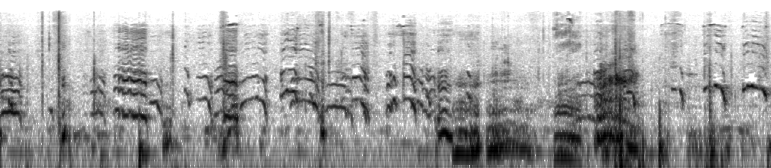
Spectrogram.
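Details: A litter of white standard poodle puppies, three weeks old, fills the air with overlapping high, arching whines and squeals, many voices calling at once without pause, with a few lower grumbling growls mixed in around the middle.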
